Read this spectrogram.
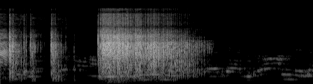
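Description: A flashbang explodes with a loud bang.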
